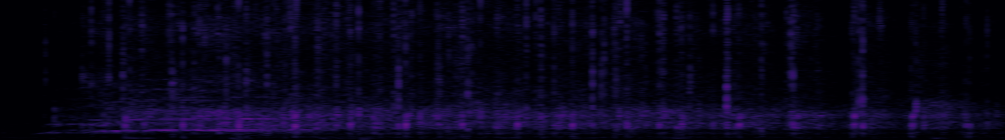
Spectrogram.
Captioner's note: audience applauds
